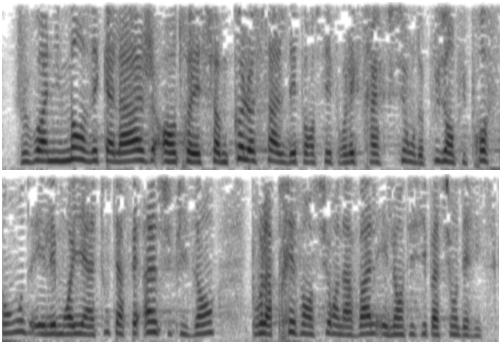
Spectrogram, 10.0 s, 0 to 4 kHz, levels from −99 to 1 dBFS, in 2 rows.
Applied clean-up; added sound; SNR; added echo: none; none; none; none.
